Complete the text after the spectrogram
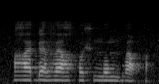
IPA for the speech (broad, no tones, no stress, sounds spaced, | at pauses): ʁ ɛ ɠ ɛ v ɛ ʁ h o ʃ ŋ o ŋ ɡʷ ɛ q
